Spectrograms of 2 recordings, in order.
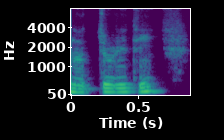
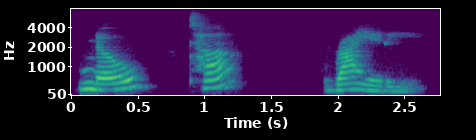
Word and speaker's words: notoriety: We say no ta riety. Notoriety. Notoriety.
